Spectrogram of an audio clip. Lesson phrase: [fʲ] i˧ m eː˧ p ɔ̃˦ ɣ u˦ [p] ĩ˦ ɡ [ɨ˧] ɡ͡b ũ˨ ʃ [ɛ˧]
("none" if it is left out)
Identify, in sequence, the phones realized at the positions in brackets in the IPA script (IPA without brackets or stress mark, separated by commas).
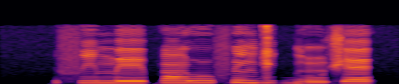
f, f, i˧, ɛ˦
